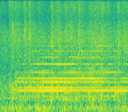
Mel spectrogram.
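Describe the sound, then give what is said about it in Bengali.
A running train rumbles steadily in the dark, a dense, continuous roar with a sustained high tonal whine riding above it, evenly loud throughout with no voices. “Train ছুটছে অন্ধকার ঘিরে”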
